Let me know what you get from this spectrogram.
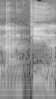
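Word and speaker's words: Nankín: lo que en fin se transcribe como J en nanquín durante mucho tiempo en la corte se pronunciaba como K por lo que se pronuncia nanquín Y de paso pues como los misioneros entraron en contacto con la corte de nankin antes que con la de Pekín Pues evidentemente por eso se dice nankin y Pekín cuando ahora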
